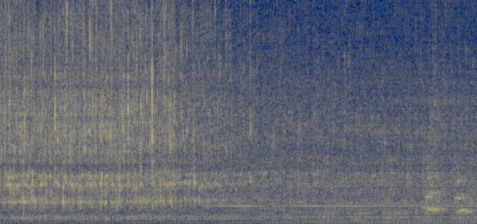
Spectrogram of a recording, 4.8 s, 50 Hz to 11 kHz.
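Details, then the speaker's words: Whirlpool direct-drive top-load washer from the late 1990s or early 2000s, worn but working: the timer clicks just before draining, then the neutral drain gives an even water rush over a steady low pump drone, with no knocks or squeals. Normal pump-out. "Here's the timer sound and the neutral drain to the stand height here."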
